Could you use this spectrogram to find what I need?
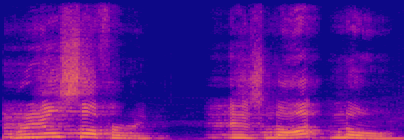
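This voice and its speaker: Pitched extremely high, this is a put-on character voice. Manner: sad, depressed.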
